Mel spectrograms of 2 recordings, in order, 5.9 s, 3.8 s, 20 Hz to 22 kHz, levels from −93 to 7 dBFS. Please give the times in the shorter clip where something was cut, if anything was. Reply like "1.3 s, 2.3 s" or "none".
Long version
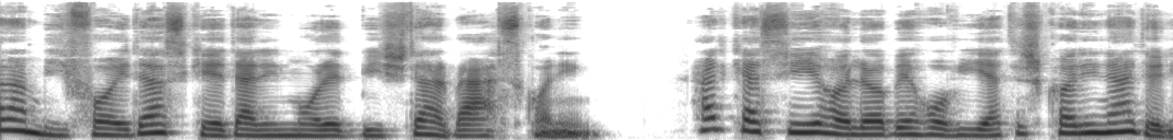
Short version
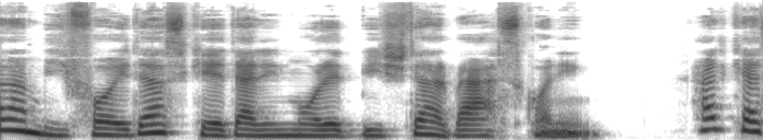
none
